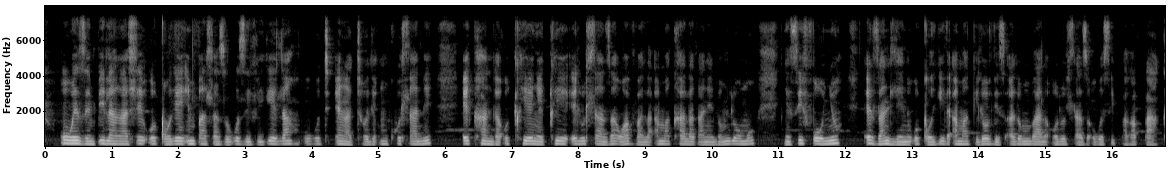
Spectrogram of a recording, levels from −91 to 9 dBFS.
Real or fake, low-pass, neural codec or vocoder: real; 7.2 kHz; none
